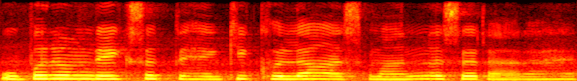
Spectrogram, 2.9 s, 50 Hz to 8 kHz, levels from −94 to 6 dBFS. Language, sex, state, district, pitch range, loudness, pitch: Hindi, female, Chhattisgarh, Rajnandgaon, 265-310 Hz, -16 LUFS, 290 Hz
